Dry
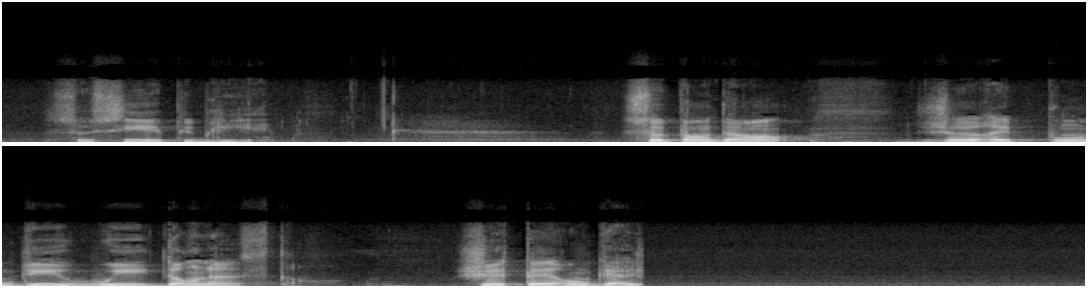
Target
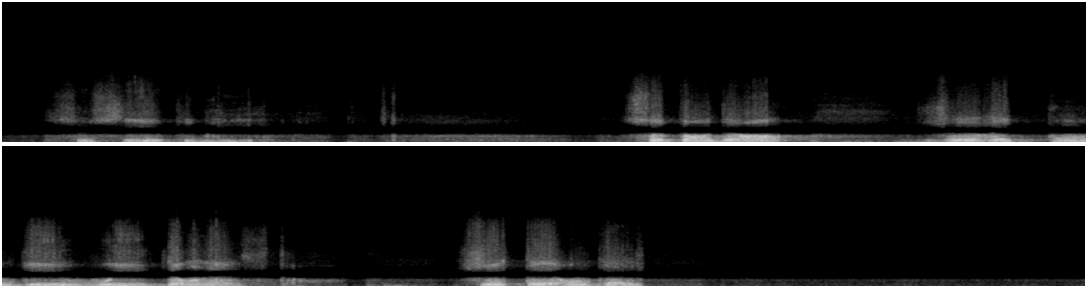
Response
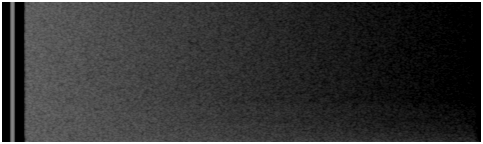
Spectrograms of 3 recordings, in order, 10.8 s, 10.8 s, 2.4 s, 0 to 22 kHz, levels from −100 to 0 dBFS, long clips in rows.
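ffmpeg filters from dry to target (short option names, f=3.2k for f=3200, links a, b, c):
-af "agate=range=-11dB:threshold=-60dB:ratio=16:detection=peak,afftfilt=real='hypot(re,im)*cos(2*PI*random(0))':imag='hypot(re,im)*sin(2*PI*random(1))':win_size=512:overlap=0.75,adynamicsmooth=sensitivity=4:basefreq=2.6k,equalizer=f=160:t=o:w=0.67:g=4,equalizer=f=1k:t=o:w=0.67:g=12,equalizer=f=2.5k:t=o:w=0.67:g=9,aresample=22050,aresample=44100,asuperstop=centerf=1900:order=12:qfactor=0.83,volume=-2dB"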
